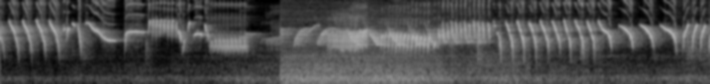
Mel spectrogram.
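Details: Young caged canary singing, used to prompt reluctant canaries to sing: fast trills of high downslurred notes, a buzzy noisy rattle in the middle, then rapid repeated whistled sweeps.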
